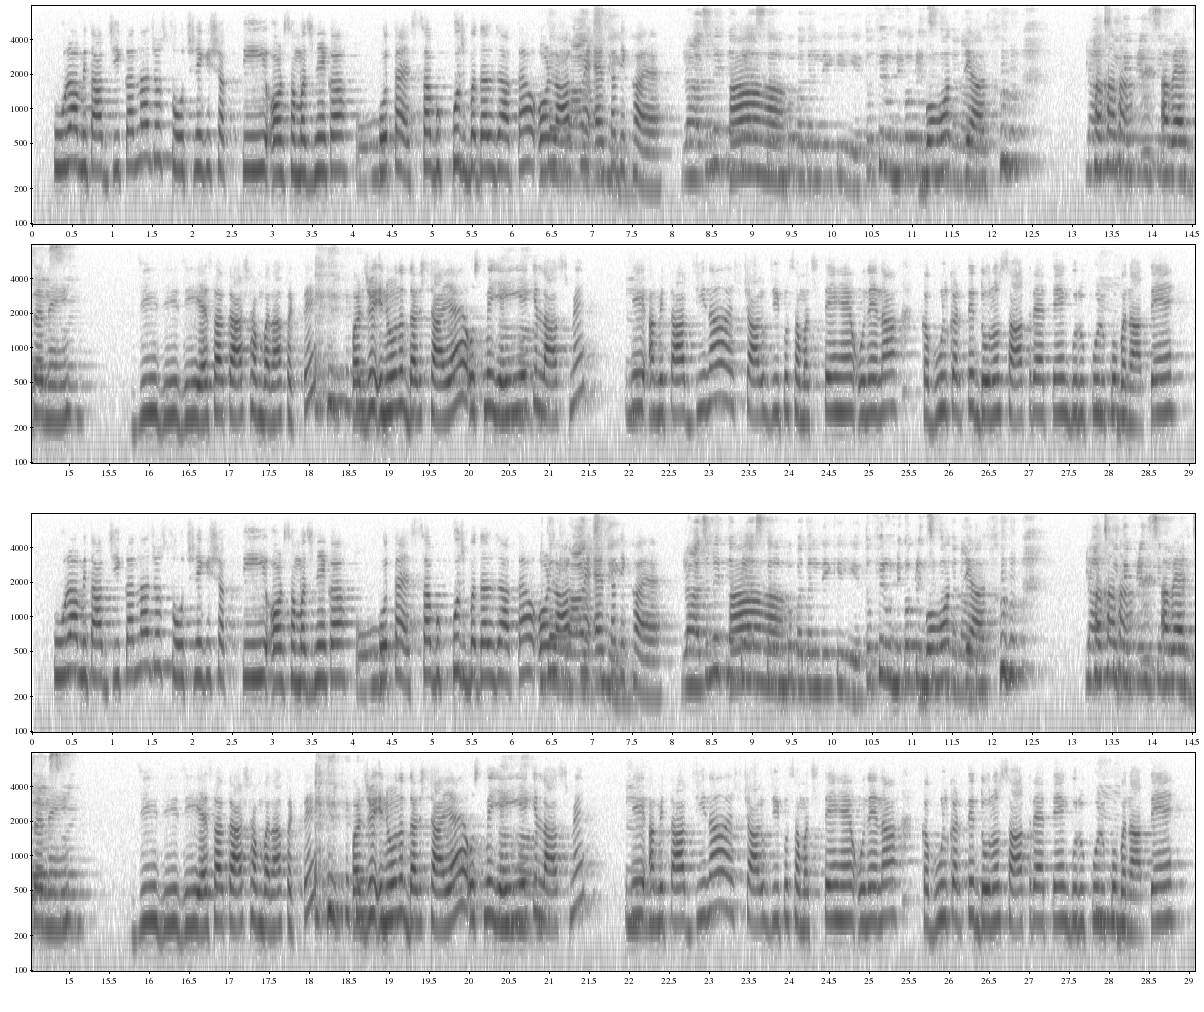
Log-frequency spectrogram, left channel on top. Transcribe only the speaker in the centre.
पूरा अमिताभ जी का ना जो सोचने की शक्ति और समझने का
होता है सब कुछ बदल जाता है और
लास्ट
में ऐसा
दिखाया है
हाँ
हाँ
बहुत
प्रयास
<laughs> हाँ
अब ऐसे
नहीं
जी जी जी ऐसा काश हम बना सकते
पर जो इन्होंने दर्शाया है उसमें यही
है कि लास्ट में
कि अमिताभ जी ना शाहरुख जी को समझते हैं उन्हें ना कबूल करते हैं दोनों साथ रहते हैं गुरुकुल
को बनाते हैं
